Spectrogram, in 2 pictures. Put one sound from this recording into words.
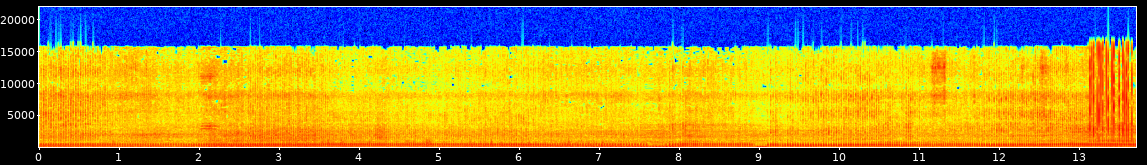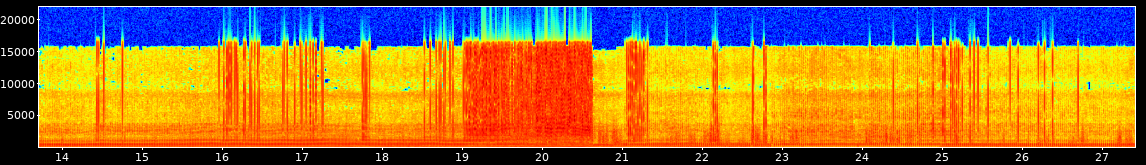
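A small motorcycle engine runs close by, ridden uphill.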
